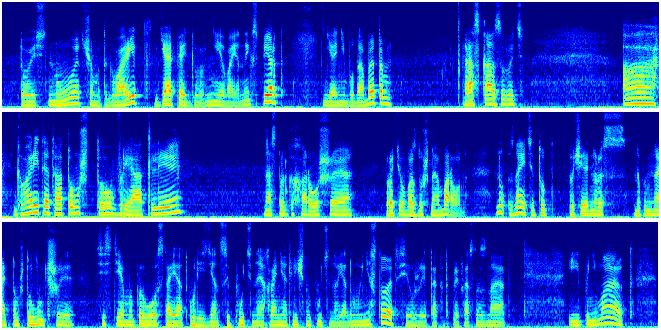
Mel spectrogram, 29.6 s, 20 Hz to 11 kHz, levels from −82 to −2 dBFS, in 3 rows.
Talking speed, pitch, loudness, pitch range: 130 wpm, 120 Hz, -29 LUFS, 110-140 Hz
